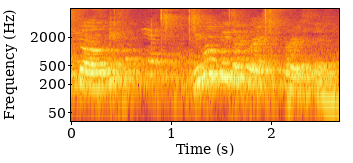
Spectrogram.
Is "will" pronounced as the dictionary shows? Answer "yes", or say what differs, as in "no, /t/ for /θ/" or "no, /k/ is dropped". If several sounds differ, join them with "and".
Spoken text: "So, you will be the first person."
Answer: no, /n/ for /l/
